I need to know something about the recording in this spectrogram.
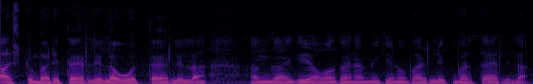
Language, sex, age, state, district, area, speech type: Kannada, male, 18-30, Karnataka, Shimoga, rural, spontaneous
